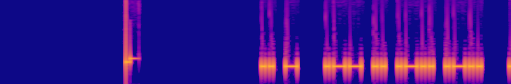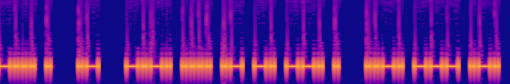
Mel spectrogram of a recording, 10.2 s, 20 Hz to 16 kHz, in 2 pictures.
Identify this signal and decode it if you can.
Morse code, heard as a keyed tone, about 30 wpm, 700 Hz. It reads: IT WILL BE A CHANGE FOR
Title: Sentences from Top 1000 Words - Review Part 6 - 30wpm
